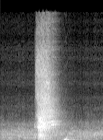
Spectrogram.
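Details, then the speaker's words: Solo sneezing challenge with sneezing powder (chiikni powder), inducing the sneeze: one sharp, hissing sneeze burst followed by a short low thud; afterwards tears are reported rolling from the eyes. "so this is the chickening and uh I'm going to sneeze it again just for you"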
